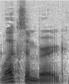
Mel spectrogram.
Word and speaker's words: Luxembourg: You're saying Luxembourg wrong, too. – Borg? – It's Berg. Luxembourg. – Yeah. – I'm pronouncing it B-O-U-R-G.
